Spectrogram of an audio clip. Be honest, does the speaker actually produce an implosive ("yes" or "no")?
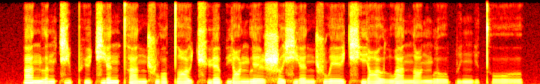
no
